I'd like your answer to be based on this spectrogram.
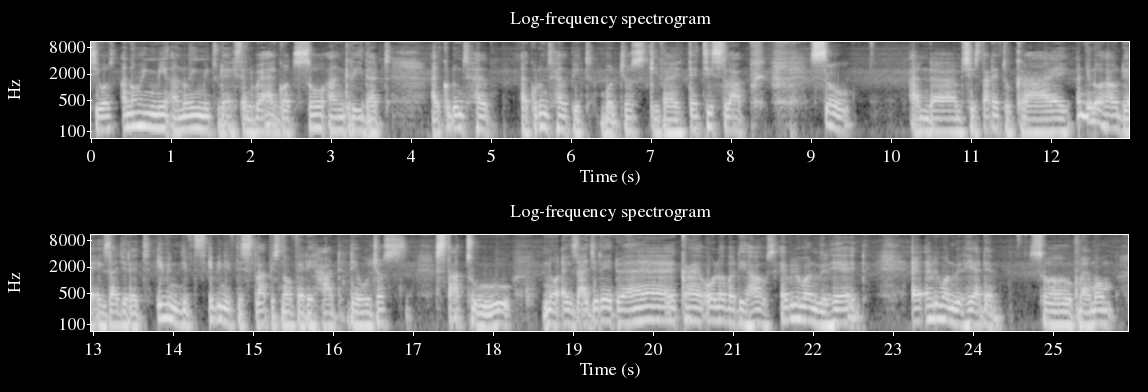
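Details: Adult man who has stammered since age six, very severe through junior and high school, still with trouble on p sounds; stuttering.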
